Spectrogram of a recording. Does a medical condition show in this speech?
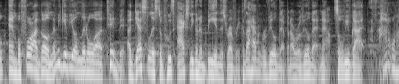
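No.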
